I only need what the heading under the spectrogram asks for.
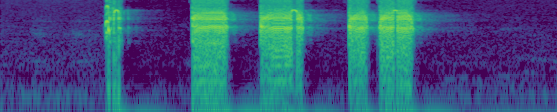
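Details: Black francolin, locally called kala tetar, from Sindh: a loud harsh call of five grating notes in about two seconds, one short note then two paired bursts, in a quiet setting.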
